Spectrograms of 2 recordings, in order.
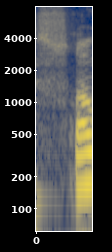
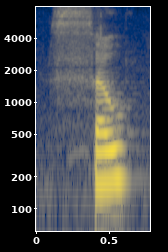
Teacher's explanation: صاد کو موٹا کرنا ہے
